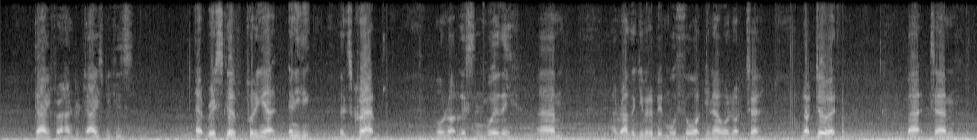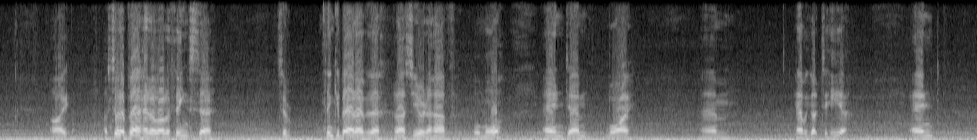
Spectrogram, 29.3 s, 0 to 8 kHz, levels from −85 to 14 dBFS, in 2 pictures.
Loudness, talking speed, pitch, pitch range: -11 LUFS, 145 wpm, 110 Hz, 85-120 Hz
